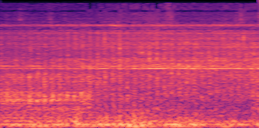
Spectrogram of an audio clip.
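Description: A helicopter hovers at the RIAT airshow while survivors are winched up, its rotor and engine making a loud, steady, broadband roar that holds continuous and unbroken.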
